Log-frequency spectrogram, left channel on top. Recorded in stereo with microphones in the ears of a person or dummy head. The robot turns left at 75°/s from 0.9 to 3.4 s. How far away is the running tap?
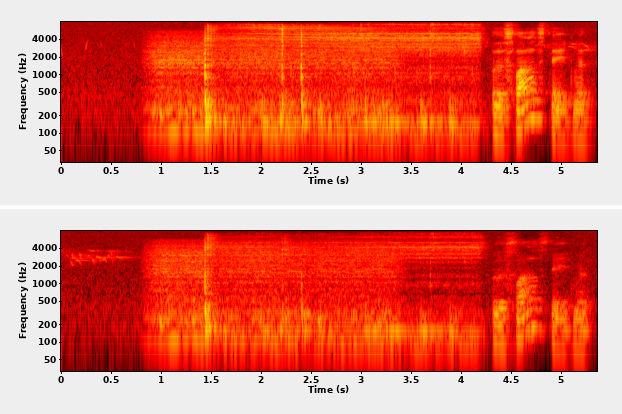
About 1.1 m.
